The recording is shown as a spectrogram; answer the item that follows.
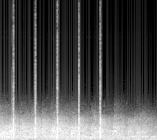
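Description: Audience applauding, with one person's sharp hand claps close by at about three a second that stop about one and a half seconds in, as the applause fades.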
